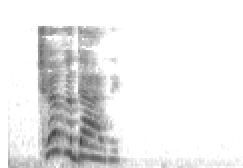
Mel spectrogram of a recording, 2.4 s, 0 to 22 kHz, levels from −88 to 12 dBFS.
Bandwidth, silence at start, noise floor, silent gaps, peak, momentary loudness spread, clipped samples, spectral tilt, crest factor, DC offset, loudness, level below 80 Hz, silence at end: 12 kHz; 0.4 s; -77 dBFS; none; -8 dBFS; 17 LU; under 0.1%; -1 dB/octave; 20 dB; under 0.1%; -23 LUFS; -72 dBFS; 1.25 s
